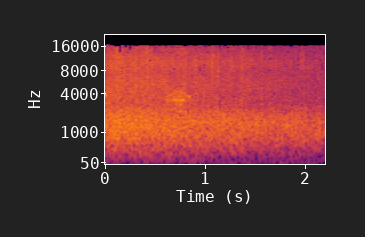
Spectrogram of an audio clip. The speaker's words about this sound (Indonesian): kita berikan tepuk tangan ya buat tim MCB kuda hitam tahun ini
